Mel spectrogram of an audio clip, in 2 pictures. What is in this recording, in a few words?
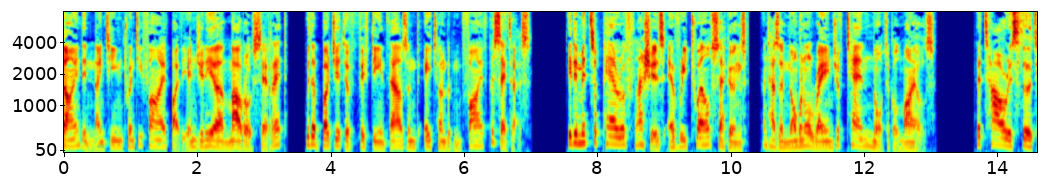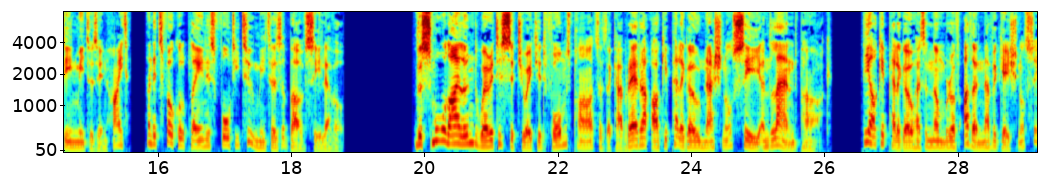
lighthouse audioguide; na forada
